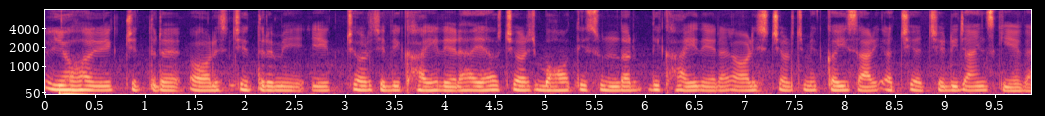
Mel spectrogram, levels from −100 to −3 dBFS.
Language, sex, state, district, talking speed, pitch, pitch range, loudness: Hindi, male, Uttarakhand, Tehri Garhwal, 205 wpm, 145 Hz, 140-155 Hz, -19 LUFS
